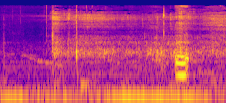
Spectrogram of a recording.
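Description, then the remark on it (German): Splashing, sloshing water as a player slides down a video game water slide, with broad bursts of spray over a steady rushing background, moderately loud. “Okay, ich bin hier gerade bei so einem Teil, da ist so eine Wasserrutsche, die rutsche ich mal.”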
